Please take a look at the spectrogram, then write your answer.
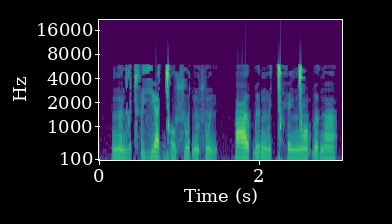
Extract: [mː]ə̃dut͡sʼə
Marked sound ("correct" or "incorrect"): incorrect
